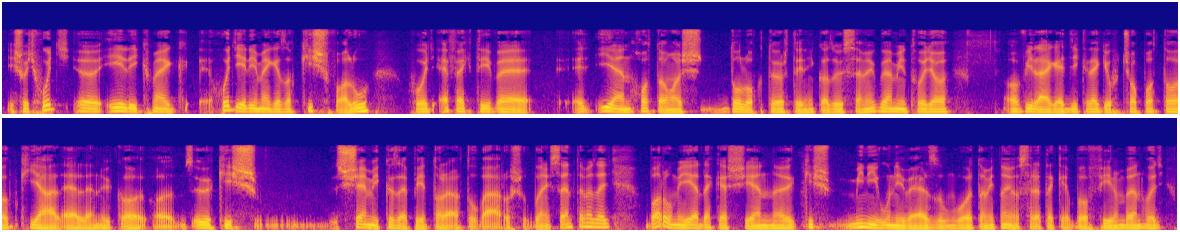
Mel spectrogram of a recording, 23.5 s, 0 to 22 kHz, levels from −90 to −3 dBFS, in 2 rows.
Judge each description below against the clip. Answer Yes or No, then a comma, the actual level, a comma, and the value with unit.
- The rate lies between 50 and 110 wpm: No, average, 145 wpm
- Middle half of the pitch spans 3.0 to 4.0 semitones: Yes, average, 3.3 semitones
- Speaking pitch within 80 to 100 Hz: Yes, very low, 95 Hz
